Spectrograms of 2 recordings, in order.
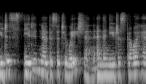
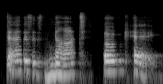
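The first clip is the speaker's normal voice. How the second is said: very slow, drawn-out, even slower. In a guided exercise, told to say the phrase even slower, very slowly. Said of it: "Say it even slower".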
